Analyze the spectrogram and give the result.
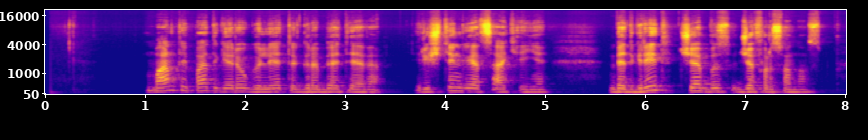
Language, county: Lithuanian, Utena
